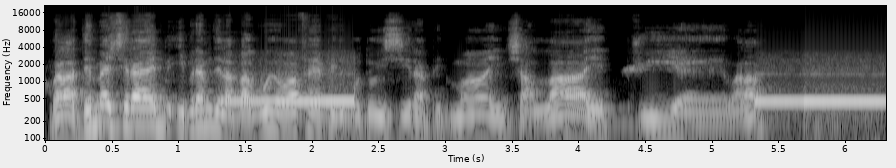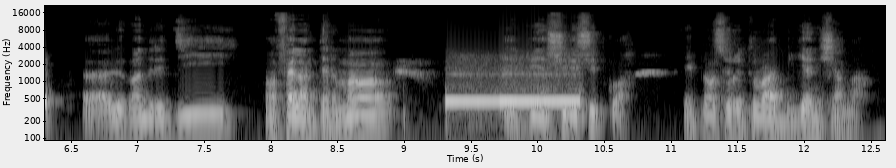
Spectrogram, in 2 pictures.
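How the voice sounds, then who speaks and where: A man's voice: mid-range voice, big pitch swings, a little fast, heavy background noise. A man with an Ivorian French accent hosting a live religious phone-in, talking informally to listeners and callers. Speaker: host of a religious call-in live stream. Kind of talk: live phone call-in talk.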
